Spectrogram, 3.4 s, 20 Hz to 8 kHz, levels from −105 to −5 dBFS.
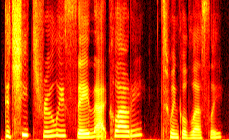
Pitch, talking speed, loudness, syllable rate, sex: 240 Hz, 140 wpm, -17 LUFS, 3.9 syllables/s, female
